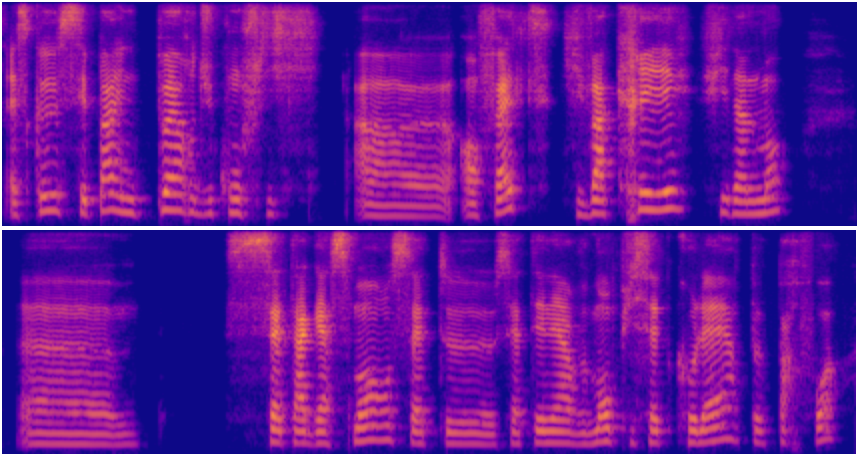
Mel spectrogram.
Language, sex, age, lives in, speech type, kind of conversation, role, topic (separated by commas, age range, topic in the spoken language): French, female, 45-49, United States, conversation, advice, advisor, Comment faites-vous pour éviter les conflits malgré des ressentis très forts ?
